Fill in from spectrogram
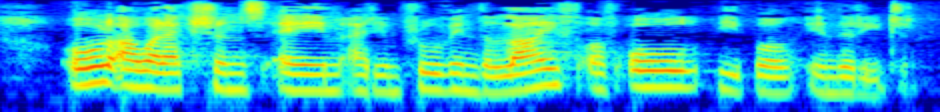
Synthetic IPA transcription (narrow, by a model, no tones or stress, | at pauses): ʔɔːla̰ʊə˞ækʃə̃nzẽɪ̃mæ̰ɾɪ̃mpʰɹ̥uːvɪ̃ŋðəlaɪfɔvɔːlˠpiːpəlˠɪ̃nðɨɹiːd͡ʒə̃n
